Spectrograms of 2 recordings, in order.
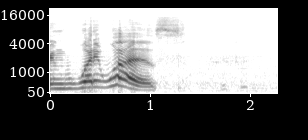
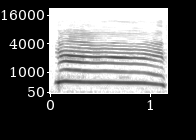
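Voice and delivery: high happy yay; excited cheer; 14 semitones higher than usual. Real, not acted. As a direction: cheer it out, delighted. Cheer after success.

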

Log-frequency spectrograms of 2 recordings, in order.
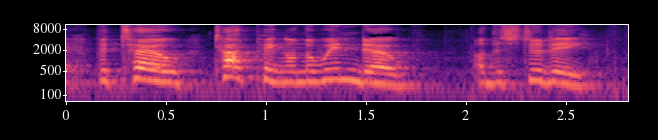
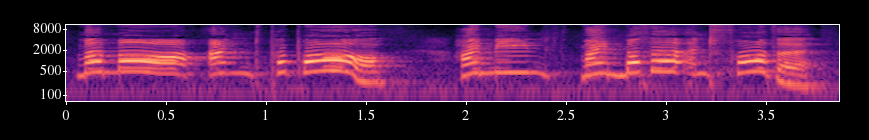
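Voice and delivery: put-on high girl's voice; high, earnest child reporting; young girl; 11 semitones higher, 5 dB louder than usual. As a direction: pitch it high, like Stella answering. Girl answers the policeman.

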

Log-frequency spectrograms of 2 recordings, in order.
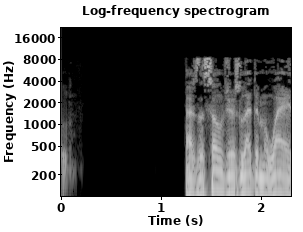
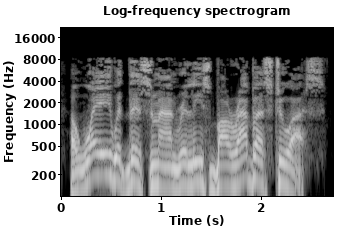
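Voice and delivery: slow, higher read-aloud mob cry; crowd shouting; 8 semitones higher than usual. A narrator's reading. Crowd demanding Barabbas from Pilate, slow lifted mock shout. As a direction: call it out as the crowd, lifted but not yelled. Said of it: "the whole crowd shouted".

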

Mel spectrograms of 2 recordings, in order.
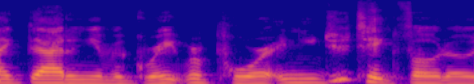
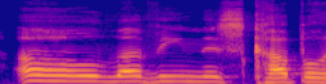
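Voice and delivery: slow, raised, louder syrupy read; mock gushing caption; 5 semitones higher, 5 dB louder, slower than usual. Friend parodies someone's Instagram caption, slow mock gushing. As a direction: draw it out like a fake-sweet post.

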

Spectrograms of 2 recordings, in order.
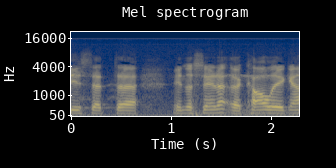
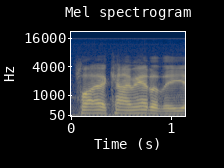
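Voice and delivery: ordinary delivery

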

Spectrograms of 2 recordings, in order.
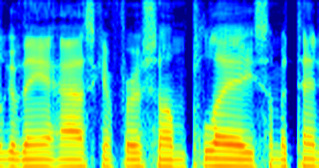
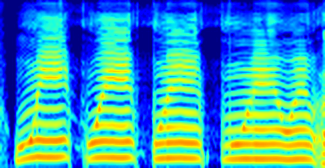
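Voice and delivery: squeaky, very high mouthed trombone; womp-womp octave higher; 12 semitones higher, much slower than usual. Retold or imitated. Podcaster mocking the kid's out-of-key playing, high-pitched womps. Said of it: "octave higher. He's like".

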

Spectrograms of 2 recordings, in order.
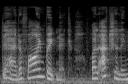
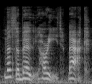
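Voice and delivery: ordinary delivery, nothing marked

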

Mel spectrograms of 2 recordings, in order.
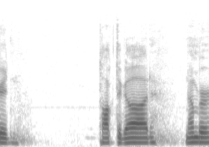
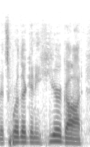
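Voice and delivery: usual speaking voice

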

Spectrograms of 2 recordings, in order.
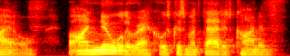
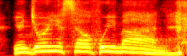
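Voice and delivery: put-on thick Scottish accent, higher and louder; 9 semitones higher, 5 dB louder than usual. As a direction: call out cheerily in broad Scottish accent. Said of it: "He's in this thick Scottish accent".

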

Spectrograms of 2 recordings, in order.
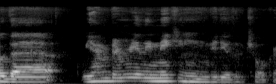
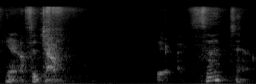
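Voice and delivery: whispering; 3 semitones higher, 12 dB quieter than usual. Real, not acted. Narrating sitting down, whispered.

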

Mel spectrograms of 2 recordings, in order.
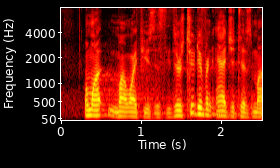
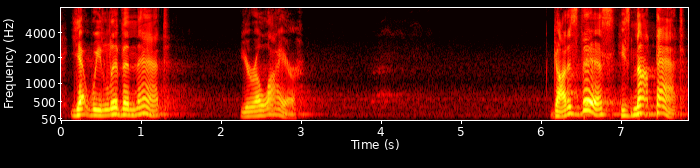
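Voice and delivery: impassioned preaching; 4 semitones higher, 4 dB louder than usual. Acted. Pastor preaching First John to his church, raised and emphatic. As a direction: drive the scripture home.

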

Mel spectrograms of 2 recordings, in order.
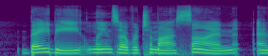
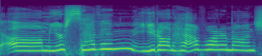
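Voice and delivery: high, loud incredulous question; shocked question; 10 semitones higher, 4 dB louder than usual. Retold or imitated. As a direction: ask it in stunned disbelief. Mother's shocked question to child.

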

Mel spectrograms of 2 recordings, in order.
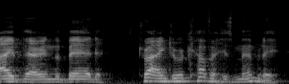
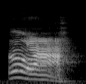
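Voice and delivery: pained groan; 9 semitones higher, 5 dB louder than usual. Acted. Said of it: "he said".

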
